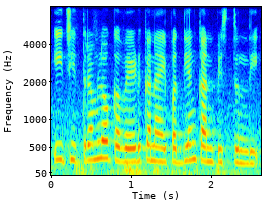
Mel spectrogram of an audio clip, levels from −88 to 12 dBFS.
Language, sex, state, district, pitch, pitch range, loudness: Telugu, female, Telangana, Mahabubabad, 260 Hz, 240-275 Hz, -16 LUFS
